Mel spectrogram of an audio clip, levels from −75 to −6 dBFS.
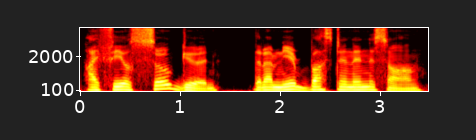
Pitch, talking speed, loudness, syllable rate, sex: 120 Hz, 170 wpm, -16 LUFS, 3.9 syllables/s, male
